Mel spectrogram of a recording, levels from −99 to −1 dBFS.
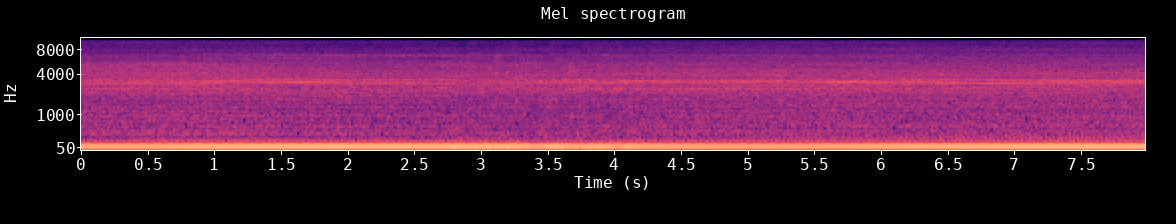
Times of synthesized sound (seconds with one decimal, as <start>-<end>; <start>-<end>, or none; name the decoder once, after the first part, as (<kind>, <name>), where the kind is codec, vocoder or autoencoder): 2.8-4.1 (codec, HILCodec)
